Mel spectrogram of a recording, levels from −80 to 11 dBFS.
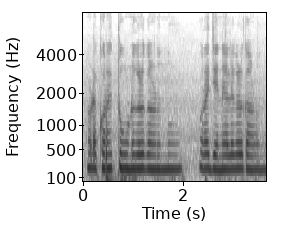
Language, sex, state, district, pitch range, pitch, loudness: Malayalam, female, Kerala, Kollam, 200-210 Hz, 205 Hz, -14 LUFS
